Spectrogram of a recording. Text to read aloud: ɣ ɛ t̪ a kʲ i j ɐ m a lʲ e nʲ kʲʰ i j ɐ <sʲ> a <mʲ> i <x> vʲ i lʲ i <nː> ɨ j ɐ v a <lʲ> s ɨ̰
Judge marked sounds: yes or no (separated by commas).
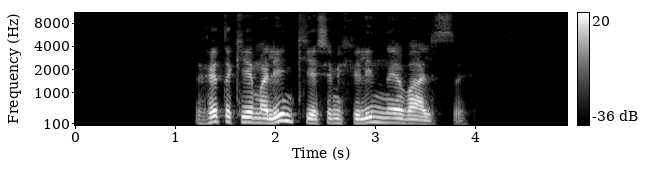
yes, yes, yes, yes, yes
